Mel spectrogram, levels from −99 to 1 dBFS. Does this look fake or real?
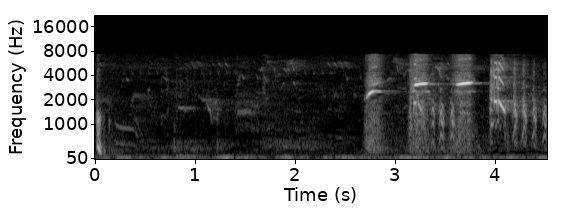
real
